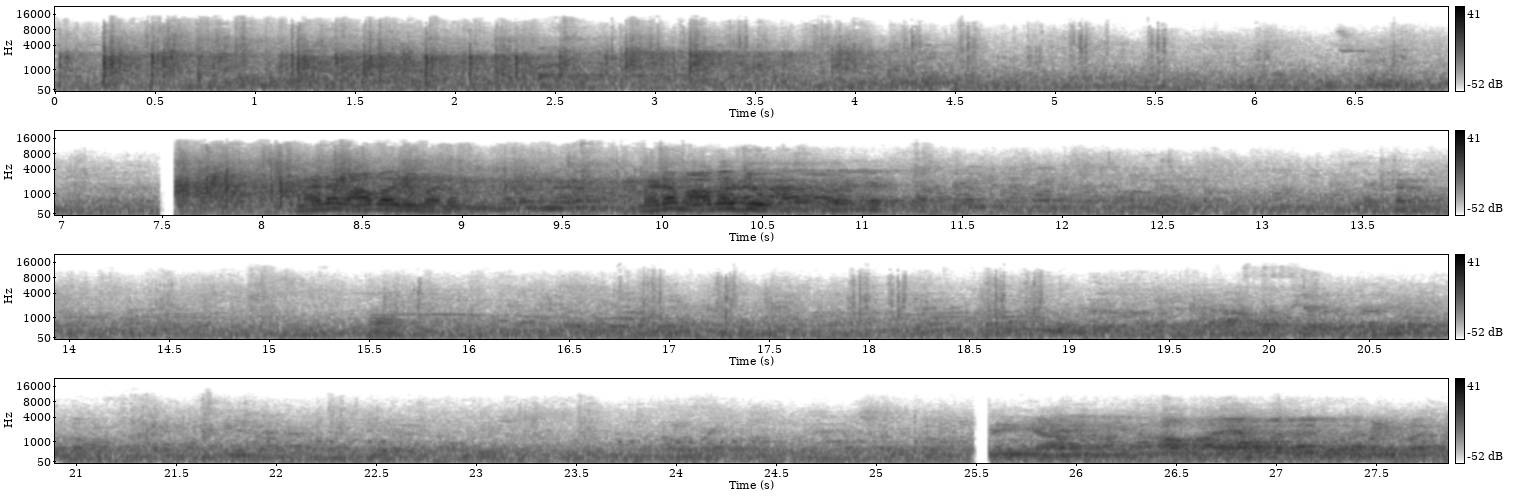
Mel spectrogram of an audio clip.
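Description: Men and women chatter and laugh nearby.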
